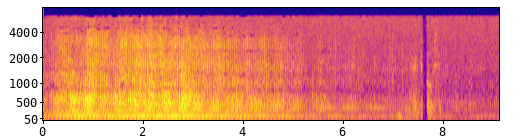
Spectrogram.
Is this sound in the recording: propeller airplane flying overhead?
yes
